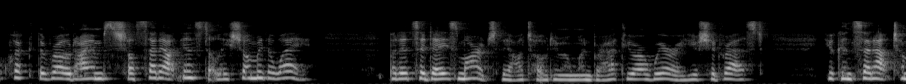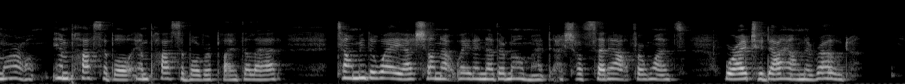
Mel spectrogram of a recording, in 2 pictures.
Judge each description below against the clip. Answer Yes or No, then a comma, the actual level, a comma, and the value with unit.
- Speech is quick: Yes, fast, 220 wpm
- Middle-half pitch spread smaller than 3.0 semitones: Yes, narrow, 2.6 semitones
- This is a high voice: Yes, very high, 250 Hz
